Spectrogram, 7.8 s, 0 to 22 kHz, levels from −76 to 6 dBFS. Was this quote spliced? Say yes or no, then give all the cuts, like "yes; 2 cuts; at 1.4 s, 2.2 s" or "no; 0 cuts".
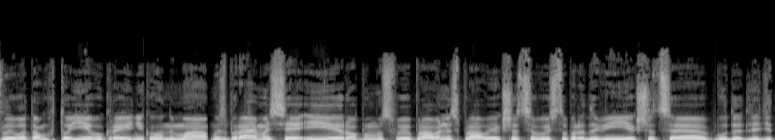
yes; 1 cut; at 5.7 s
